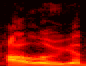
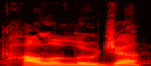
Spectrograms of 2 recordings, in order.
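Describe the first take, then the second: First: It is pronounced the usual spoken way. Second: It is pronounced the way the spelling looks. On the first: The speaker calls it right. "but it's hallelujah. That's how you say it" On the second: The speaker calls it wrong. "I know it's spelled like it looks like hallelujah"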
